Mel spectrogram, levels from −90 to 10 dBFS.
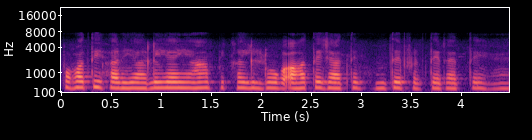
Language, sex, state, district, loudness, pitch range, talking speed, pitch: Hindi, female, Punjab, Pathankot, -21 LUFS, 225-240 Hz, 175 wpm, 235 Hz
